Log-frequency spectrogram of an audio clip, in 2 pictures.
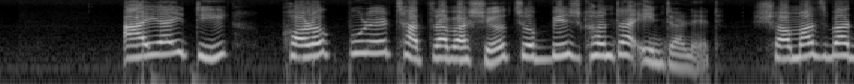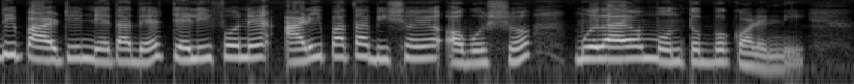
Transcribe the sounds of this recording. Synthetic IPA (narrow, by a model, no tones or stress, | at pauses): ajajʈi | kʰɔɾok̚puɾeɾt͡ɕʰat̪ːɾabaʃeot͡ɕobːiʃ̬ɡʱɔɳʈaʔiɳʈaɾnḛʈ | ʃɔmad͡ʑbad̪ipaɾʈiɾnet̪ad̪eɾʈelifoneaɾipat̪abiʃɔeʔɔboʃːomulajomːɔnt̪obːokɔɾenːḭ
